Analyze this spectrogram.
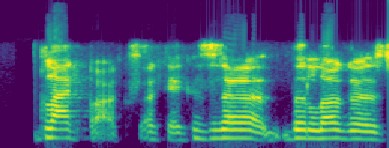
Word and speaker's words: BLCK: Do you pronounce it Black Bee, or it's? No, it's called Black Box. Black Box, okay, because the logo is just BLCK.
